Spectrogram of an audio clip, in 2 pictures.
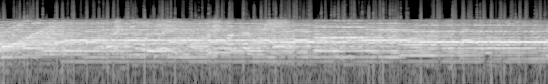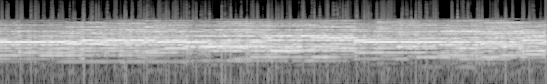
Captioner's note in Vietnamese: Vỗ tay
